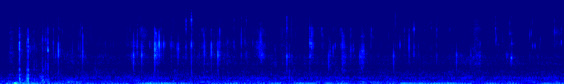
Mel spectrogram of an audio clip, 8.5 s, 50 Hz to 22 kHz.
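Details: ZEN, a male Toy Poodle puppy born in Japan, 62 days old and weighing 1290 grams, eating grain-free dog food: irregular crisp crunches and clicks over a steady low hum.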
